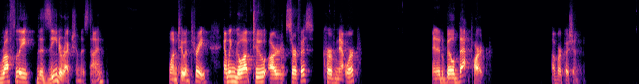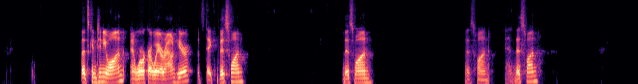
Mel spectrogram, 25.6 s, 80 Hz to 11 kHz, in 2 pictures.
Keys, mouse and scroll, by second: 0.6 click, 2.7 shift+click, 5.3 click, 6.7 click, 8.2 click, 9.4 click, 10.7 middle click, 12.9 right click, 13.4 middle click, 14.7 right click, 15.1 click, 16.2 middle click, 17.2 click, 18.4 click, 19.7 shift+click, 20.8 click, 22.0 click, 23.0 shift+click, 23.3 shift+click, 24.2-25.2 typing.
